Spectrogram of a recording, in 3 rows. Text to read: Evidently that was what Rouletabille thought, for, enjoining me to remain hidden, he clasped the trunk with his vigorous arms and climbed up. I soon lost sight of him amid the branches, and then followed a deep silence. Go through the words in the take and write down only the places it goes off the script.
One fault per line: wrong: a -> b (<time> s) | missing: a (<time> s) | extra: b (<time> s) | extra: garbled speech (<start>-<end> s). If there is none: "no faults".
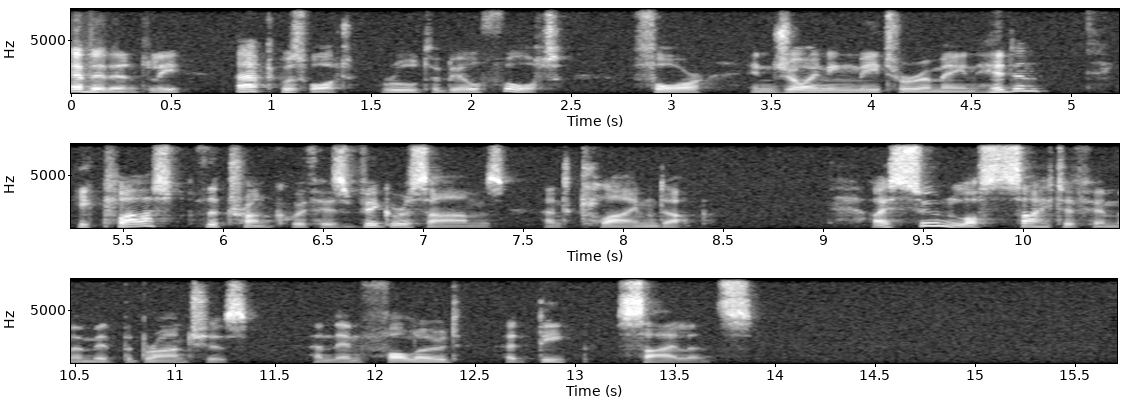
no faults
